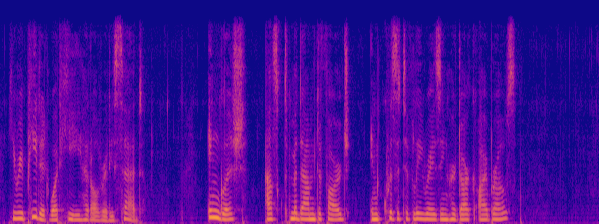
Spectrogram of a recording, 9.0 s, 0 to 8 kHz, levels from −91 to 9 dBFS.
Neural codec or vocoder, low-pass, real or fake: codec, 16 kHz, 4.8 kbps, FACodec; 7.2 kHz; fake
